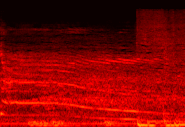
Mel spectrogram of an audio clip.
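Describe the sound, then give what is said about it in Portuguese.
A dense, steady roar of a football stadium crowd waiting as a penalty kick is taken, with yells and whoops rising over a constant low rumble and a brief surge of louder shouting near the end as the ball is kicked. “Vai bater um pênalti, torcida na expectativa, ajeitou, chutou.”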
